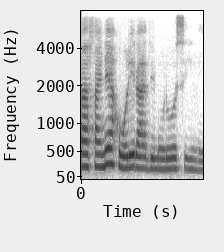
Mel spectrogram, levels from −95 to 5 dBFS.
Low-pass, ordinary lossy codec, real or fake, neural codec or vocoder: 7.2 kHz; none; fake; codec, 16 kHz, 0.8 kbps, ZipCodec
